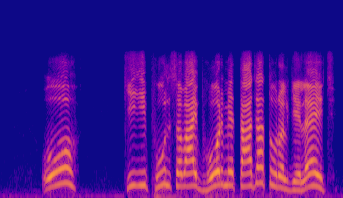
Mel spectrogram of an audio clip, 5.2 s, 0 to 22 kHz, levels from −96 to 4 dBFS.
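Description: A speech clip carried over what sounds like the AMR wideband (HD Voice) codec at a mid rate around 12.65 kbit/s, with just the light smoothing that brings, and one short patch of AMR bit errors from 2.44 to 2.51 s. For roughly 70 ms, about three 20 ms frames' worth, the voice keeps its pitch and level but goes hoarse and gargly. That points to a few percent of the weakly protected bits flipping on the link, scrambling the excitation pulses and the fine pitch, gain and spectral detail.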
